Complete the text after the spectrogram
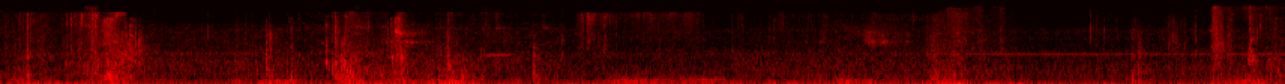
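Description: Wooden boards knock and clatter as walls are put up in quick bursts.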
